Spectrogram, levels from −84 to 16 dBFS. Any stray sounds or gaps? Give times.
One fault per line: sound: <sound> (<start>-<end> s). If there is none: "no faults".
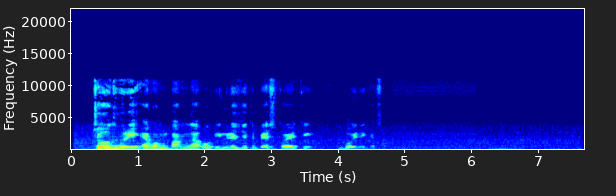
no faults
